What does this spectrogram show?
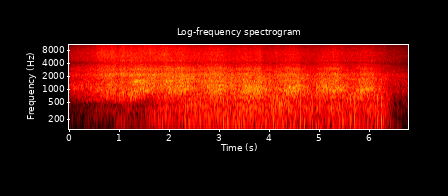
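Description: Irish Rail diesel passenger train passing at speed over a level crossing: a loud rush of wheels on rail with rapid clatter. It swells over the first second, stays loud for about five seconds, then cuts away quickly near the end as the train clears.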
